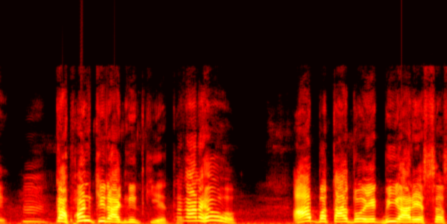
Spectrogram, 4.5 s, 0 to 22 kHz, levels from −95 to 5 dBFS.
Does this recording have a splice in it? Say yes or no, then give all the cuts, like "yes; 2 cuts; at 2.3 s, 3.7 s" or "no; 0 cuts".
yes; 1 cut; at 1.8 s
